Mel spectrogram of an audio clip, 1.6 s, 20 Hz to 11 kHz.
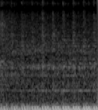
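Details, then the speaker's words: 2021 Mercedes-AMG CLA35 4matic, 2-liter turbo: deep, lumpy burble pulsing unevenly at idle that sounds like a misfire, but no check engine light and nothing felt; just the loud exhaust note on a healthy engine. "But there's no check engine light and you can't feel it. But that exhaust makes it sound like it has one."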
